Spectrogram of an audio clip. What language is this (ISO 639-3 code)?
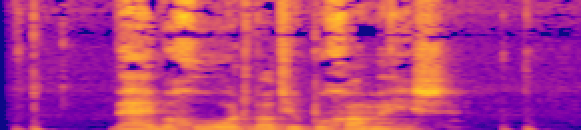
nld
